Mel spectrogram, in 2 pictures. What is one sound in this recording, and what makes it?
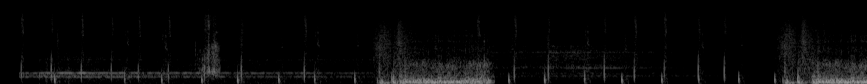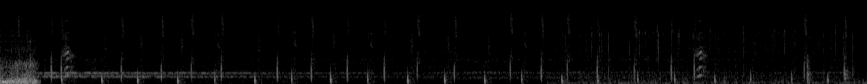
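Quick footsteps patter steadily on a hard floor.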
